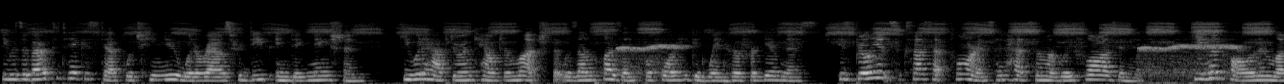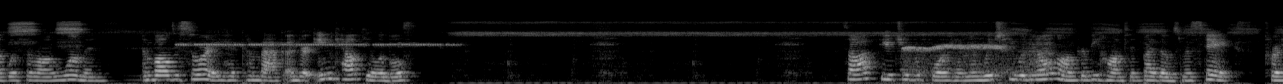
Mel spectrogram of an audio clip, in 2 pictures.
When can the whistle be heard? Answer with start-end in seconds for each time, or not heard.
6.1-6.9, 11.3-12.7, 21.8-23.4.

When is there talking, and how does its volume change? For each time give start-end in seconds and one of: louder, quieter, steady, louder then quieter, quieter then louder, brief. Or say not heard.
0.0-16.9 steady
21.3-25.6 steady.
